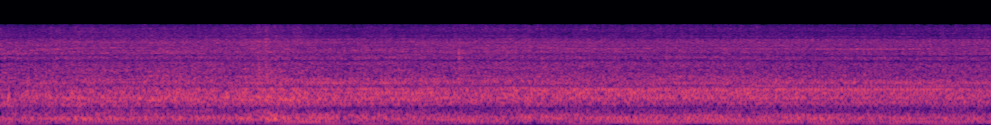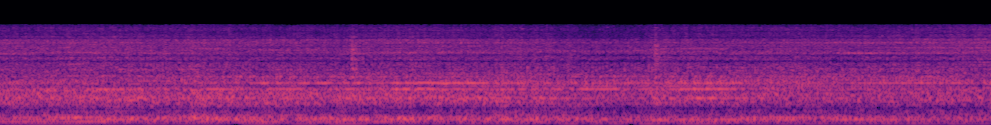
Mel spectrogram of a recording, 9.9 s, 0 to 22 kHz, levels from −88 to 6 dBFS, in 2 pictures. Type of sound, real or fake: fake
